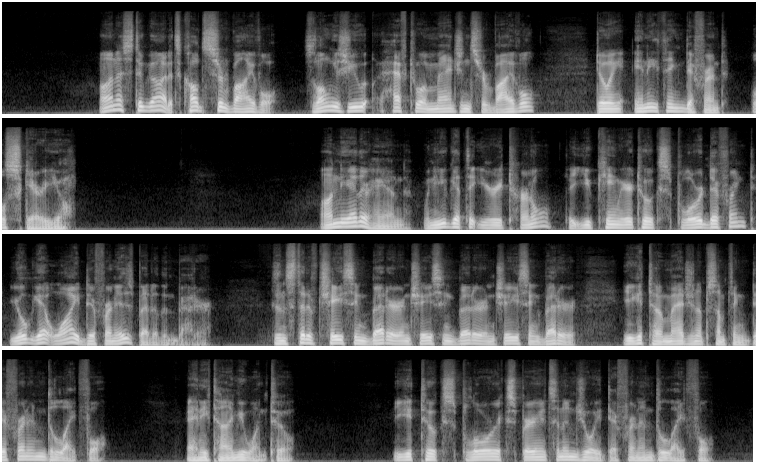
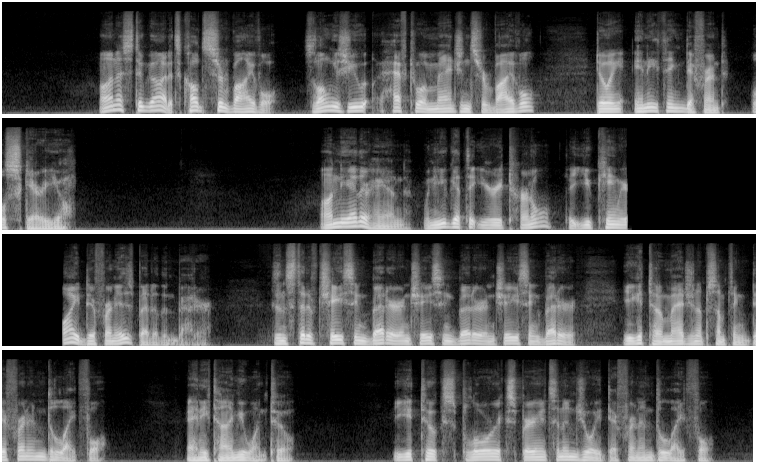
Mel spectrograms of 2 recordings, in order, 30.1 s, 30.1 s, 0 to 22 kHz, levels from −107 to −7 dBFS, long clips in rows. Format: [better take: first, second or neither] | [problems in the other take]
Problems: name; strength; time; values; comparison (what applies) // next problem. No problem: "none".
first | audio cutting out; at 14 s for 2 s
